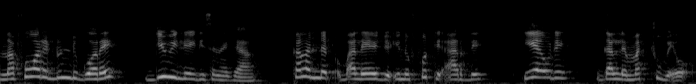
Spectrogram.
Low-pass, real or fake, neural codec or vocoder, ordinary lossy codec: none; fake; codec, 24 kHz, 6 kbps, HILCodec; none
